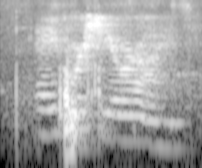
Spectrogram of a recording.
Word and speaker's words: a fortiori: A fortiori. A A fortiori. It's a fortiori, yeah, that I heard, okay. Okay. But it's two before, okay. A fortiori.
